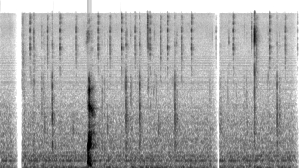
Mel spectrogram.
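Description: Faint computer keyboard typing: a scatter of light key clicks, with one brief louder sound about two seconds in.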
